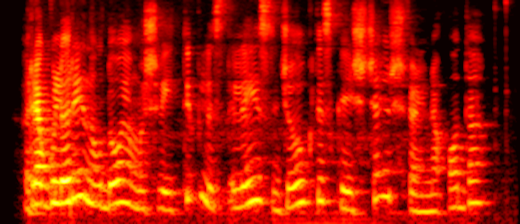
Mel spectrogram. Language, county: Lithuanian, Klaipėda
